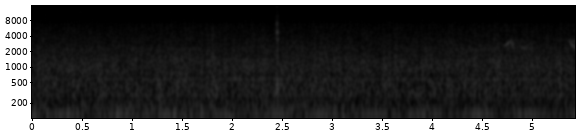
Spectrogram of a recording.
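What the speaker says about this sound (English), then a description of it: "I feel like it's been raining for months." Steady rain falls around an outdoor swimming pool, a soft continuous hiss with faint scattered drips and a low background hum.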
